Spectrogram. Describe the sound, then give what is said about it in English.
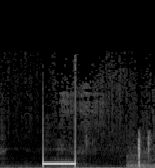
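An outgoing phone call going unanswered, on its way to voicemail: a single short, steady, loud electronic tone framed by clicks, then low line hiss and a faint muffled sound; nobody picks up or speaks. “He's not going to answer. I'll leave him a mail, a voicemail.”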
